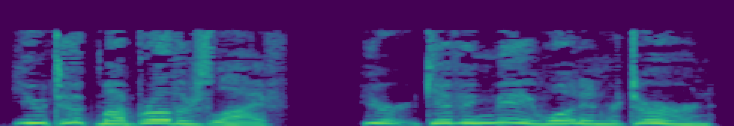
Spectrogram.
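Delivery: high-pitched, insistent plea; imploring. A narrator's reading. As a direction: press your claim on them. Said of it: "Ray implored".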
